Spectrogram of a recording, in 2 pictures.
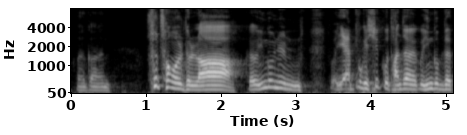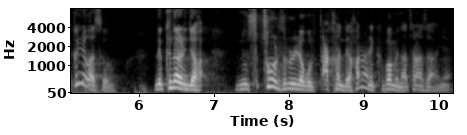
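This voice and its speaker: A man preaching a sermon, retelling Bible stories and slipping into the voices of their characters. His voice sits high for a man. It swings widely in pitch as he tells each story. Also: fast. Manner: animated storytelling, acting out Bible characters in dialogue. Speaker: pastor.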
